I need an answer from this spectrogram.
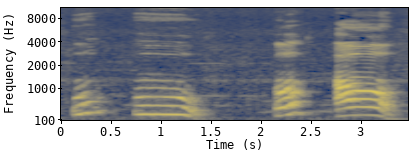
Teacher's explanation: जिह्वा के एकदम पिछले भाग से, पिछले छोर से ऊ, यही से निकलता है वो ऊ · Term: पश्च भाग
